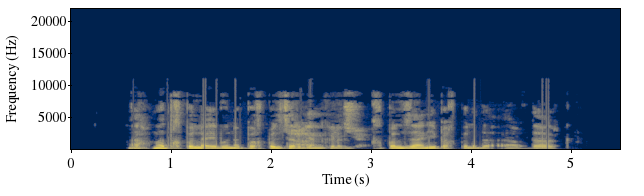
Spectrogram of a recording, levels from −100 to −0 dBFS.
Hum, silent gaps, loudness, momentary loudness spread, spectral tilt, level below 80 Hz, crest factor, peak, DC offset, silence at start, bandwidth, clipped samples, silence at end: none; none; -23 LUFS; 12 LU; -6 dB/octave; -56 dBFS; 18 dB; -4 dBFS; under 0.1%; 0.55 s; 10.5 kHz; under 0.1%; 0.65 s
